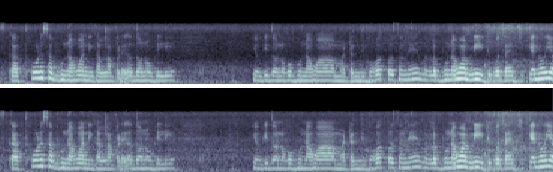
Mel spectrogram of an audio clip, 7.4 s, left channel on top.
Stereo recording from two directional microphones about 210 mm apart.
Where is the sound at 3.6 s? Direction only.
10° right (ahead or behind).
